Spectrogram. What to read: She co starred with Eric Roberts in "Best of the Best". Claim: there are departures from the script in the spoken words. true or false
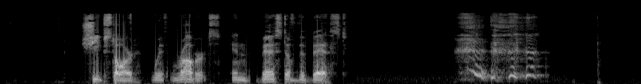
true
